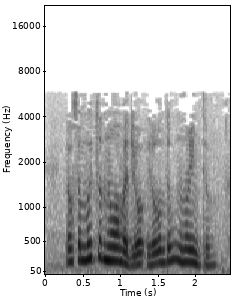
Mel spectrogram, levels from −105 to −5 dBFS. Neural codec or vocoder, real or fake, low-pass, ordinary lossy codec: codec, 16 kHz in and 24 kHz out, 0.6 kbps, FocalCodec, streaming, 2048 codes; fake; 7.2 kHz; MP3, 24 kbps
